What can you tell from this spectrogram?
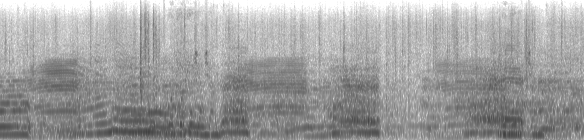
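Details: Overlapping cow calls: drawn-out lows mixed with brief, higher, strained moos, the chorus thinning for a moment near the middle before building again.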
